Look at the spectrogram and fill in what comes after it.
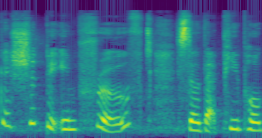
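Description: The word improved is strongly stressed. The speaker calls it right. "这里需要特别重读的是It should be improved，在它后面有一个停顿"

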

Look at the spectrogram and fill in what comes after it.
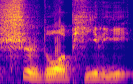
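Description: It is pronounced the Mandarin way.

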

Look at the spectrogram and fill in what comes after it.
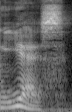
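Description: The pitch falls at the end of the word. It means agreement: yes. "如果是是读成Yes 是降调"

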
